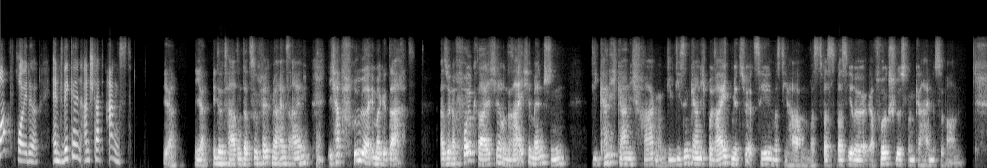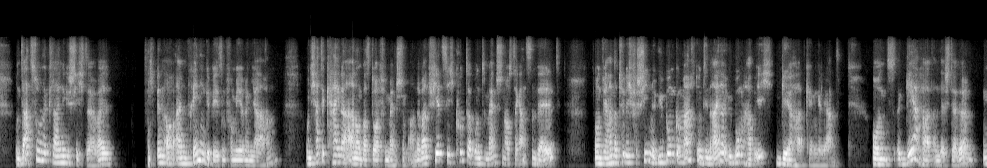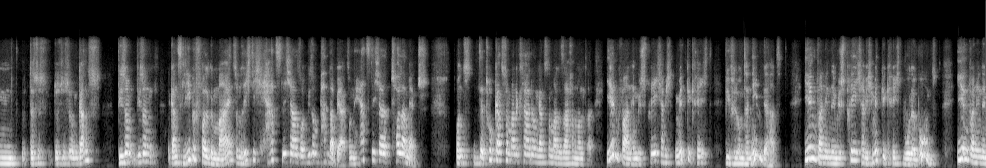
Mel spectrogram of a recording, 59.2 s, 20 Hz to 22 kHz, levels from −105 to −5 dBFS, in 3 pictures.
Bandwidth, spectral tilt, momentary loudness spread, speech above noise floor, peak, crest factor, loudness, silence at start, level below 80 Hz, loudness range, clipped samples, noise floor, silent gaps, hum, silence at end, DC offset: 8.6 kHz; -6.5 dB/octave; 11 LU; 53 dB; -2 dBFS; 16 dB; -19 LUFS; 0 s; -60 dBFS; 4 LU; under 0.1%; -71 dBFS; 3.06-3.27 s, 8.76-8.80 s, 11.74-11.82 s, 22.47-22.63 s; none; 0 s; under 0.1%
